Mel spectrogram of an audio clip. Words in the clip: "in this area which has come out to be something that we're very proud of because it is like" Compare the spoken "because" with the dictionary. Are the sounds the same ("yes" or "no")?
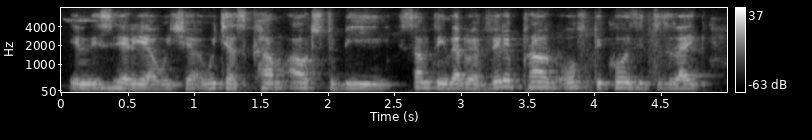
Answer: yes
